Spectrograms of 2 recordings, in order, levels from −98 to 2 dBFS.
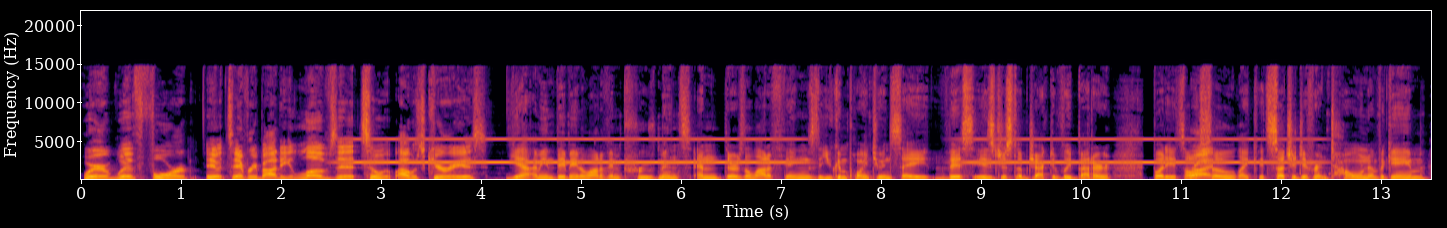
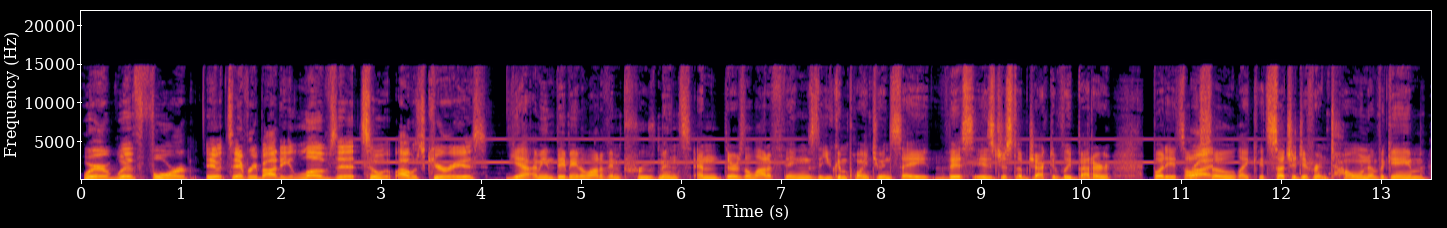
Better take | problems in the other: second | high-pitched whine; loud; from 2.5 to 7 s and from 9 to 12 s; 2.5 kHz, 8 dB below the speech; faint in the second

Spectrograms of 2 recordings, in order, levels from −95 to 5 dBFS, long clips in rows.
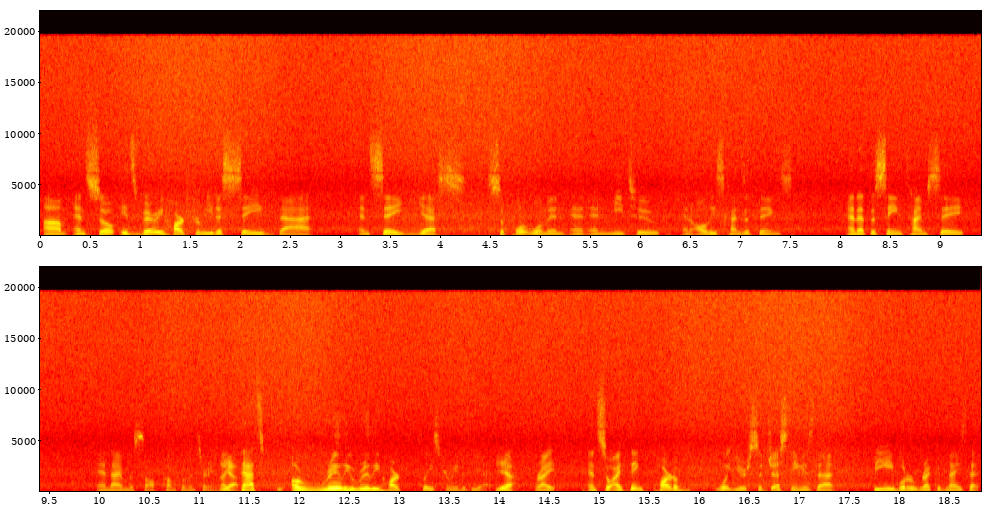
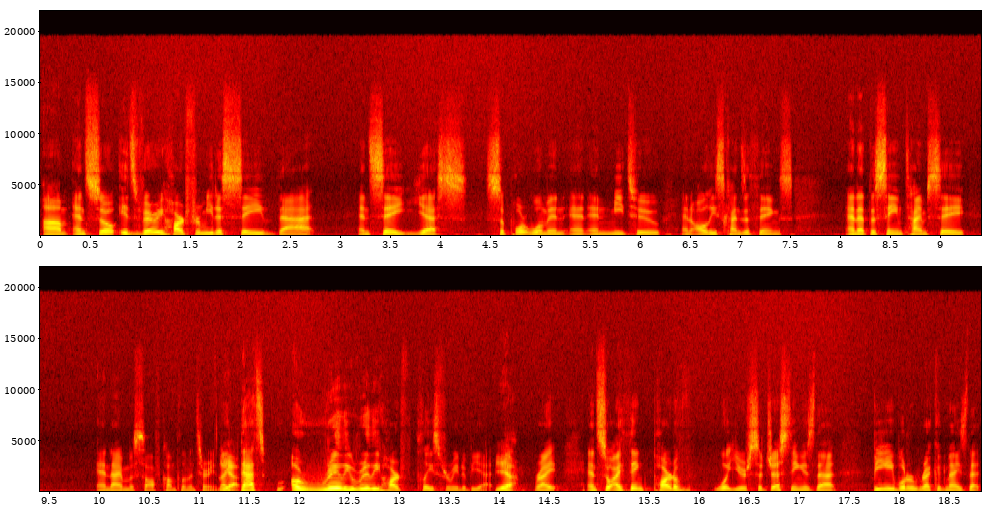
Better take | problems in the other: second | hiss; loud; throughout; 3 dB below the speech; faint in the second

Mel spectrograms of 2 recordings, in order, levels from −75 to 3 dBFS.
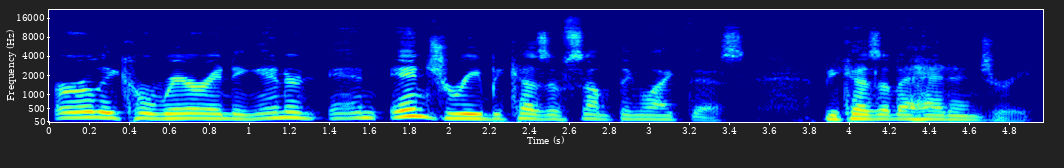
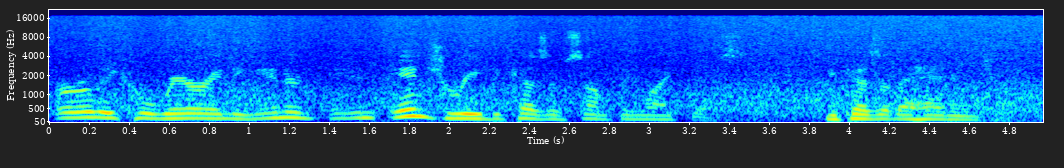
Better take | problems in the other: first | hiss; loud; throughout; 3 dB below the speech

